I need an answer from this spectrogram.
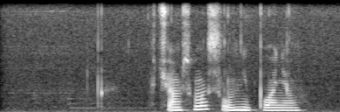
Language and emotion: Russian, neutral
